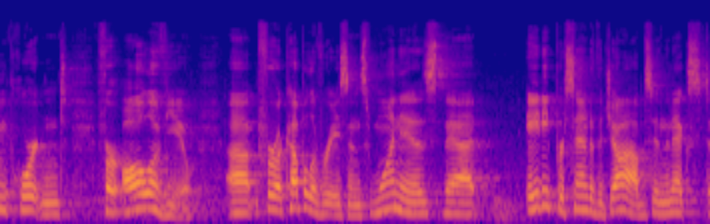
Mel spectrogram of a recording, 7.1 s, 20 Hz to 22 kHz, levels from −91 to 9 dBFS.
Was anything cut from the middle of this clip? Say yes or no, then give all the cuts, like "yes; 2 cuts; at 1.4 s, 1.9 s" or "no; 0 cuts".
no; 0 cuts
